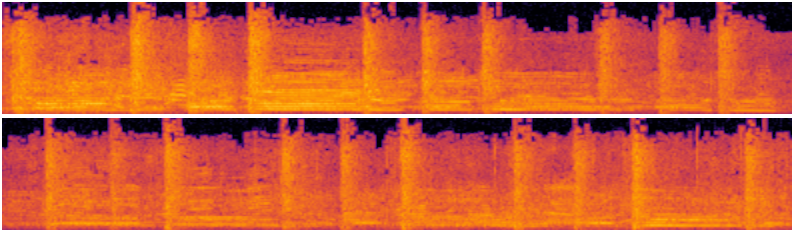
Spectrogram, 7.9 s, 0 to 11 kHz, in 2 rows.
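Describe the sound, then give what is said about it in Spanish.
A large crowd of hundreds of thousands of demonstrators at a protest against the amnesty in Barcelona, Catalonia, on 8 October shouts and chants together in loud, sustained unison, punctuated by sharp rhythmic beats like claps or drum hits running steadily throughout. “el minuto final de este Mediodía COPE es para recordar cómo ha ido esa manifestación en Barcelona en contra de la amnistía este 8 de octubre, en el que cientos de miles de españoles de Cataluña han decidido decir basta y gritar en mi nombre no.”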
